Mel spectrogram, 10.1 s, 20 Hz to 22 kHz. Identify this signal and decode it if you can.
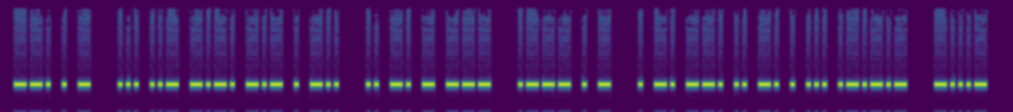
Morse code, heard as a keyed tone, about 30 wpm, 1000 Hz. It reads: GET SUCKED INTO JET ENGINES. <BT>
